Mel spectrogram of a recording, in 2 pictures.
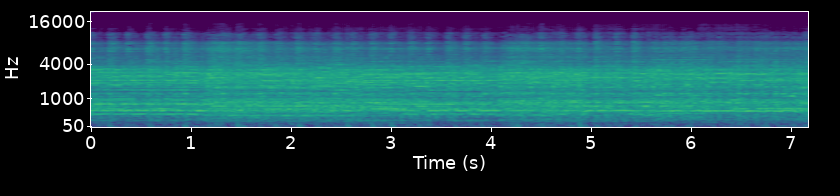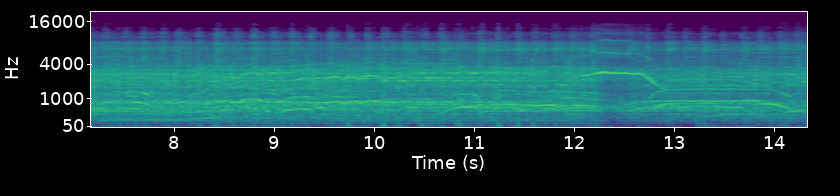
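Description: Live heavy metal band playing, recorded on a phone from the crowd, with electric guitar lines full of bent notes over the band; the sound is thin, with almost no bass. Near the end a high held note drops away.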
